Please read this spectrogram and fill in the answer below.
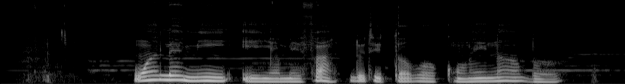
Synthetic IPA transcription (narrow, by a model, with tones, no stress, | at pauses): w̃ã˦lɛ˦˨mĩ˨˧˦e˨jã˨mẽ˨fa˦˨lo˦ti˦˨tɔ̰˨˧˦wɔ˧˨kũ˨ɾ̃ĩ˧˦nãː˦˨˦bɔ˨˦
